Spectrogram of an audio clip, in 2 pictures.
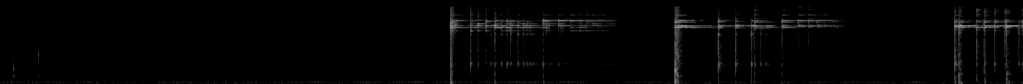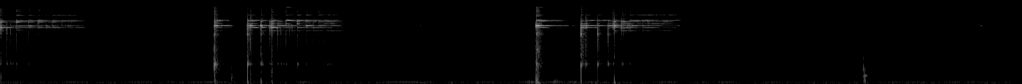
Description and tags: Several empty 7.62 rifle cartridges clanging on a hard surface.
ammunition, cartridge, bullet, ammo, gun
